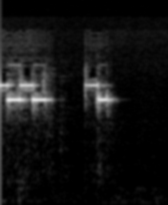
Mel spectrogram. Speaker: That's my glucose monitor. Oh, okay. I thought everybody was fire alarm or something. I can't even mute it. It's telling me I need to eat something.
